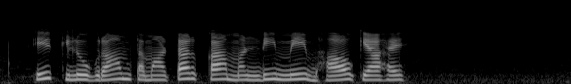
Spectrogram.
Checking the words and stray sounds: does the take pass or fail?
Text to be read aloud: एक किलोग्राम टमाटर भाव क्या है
fail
